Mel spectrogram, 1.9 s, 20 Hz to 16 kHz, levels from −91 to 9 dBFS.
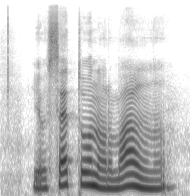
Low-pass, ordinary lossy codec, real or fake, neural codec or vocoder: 14.4 kHz; none; fake; autoencoder, 48 kHz, 32 numbers a frame, DAC-VAE, trained on Japanese speech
